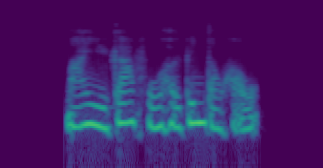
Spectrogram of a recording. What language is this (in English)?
Cantonese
